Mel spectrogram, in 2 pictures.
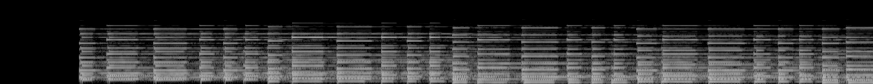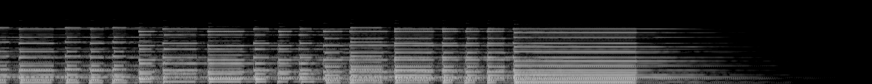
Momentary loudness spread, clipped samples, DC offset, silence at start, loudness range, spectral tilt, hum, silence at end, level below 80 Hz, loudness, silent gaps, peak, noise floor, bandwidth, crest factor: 5 LU; under 0.1%; under 0.1%; 0.8 s; 2 LU; -5.5 dB/octave; none; 1.5 s; -40 dBFS; -23 LUFS; none; -6 dBFS; under -90 dBFS; 8.4 kHz; 18 dB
